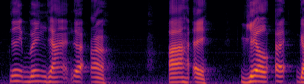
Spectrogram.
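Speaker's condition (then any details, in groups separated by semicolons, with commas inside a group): Cerebral palsy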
